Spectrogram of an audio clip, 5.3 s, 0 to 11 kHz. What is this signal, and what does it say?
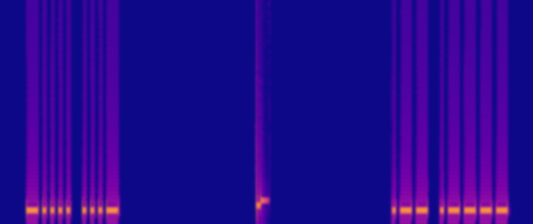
Morse code, heard as a keyed tone, about 30 wpm, 700 Hz. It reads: 6V W1
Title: Single-Letter Single-Number 30wpm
